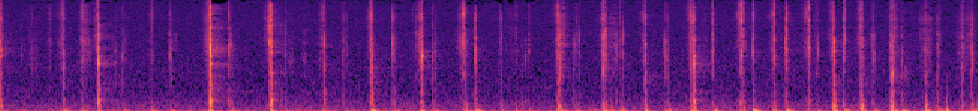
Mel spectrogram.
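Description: A flattened piece of crumpled aluminium foil is held in one hand and scratched and rubbed with the fingertips of the other hand. It makes a rapid, steady stream of sharp, crisp crackles and clicks with bright, high edges over a soft, low rumble. Each snap is very short and dies away almost at once.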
